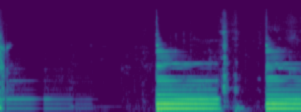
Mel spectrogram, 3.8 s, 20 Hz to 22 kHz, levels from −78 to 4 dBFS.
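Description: A call audio freeze runs from 0.33 s to 0.70 s. The sound stalls and is carried on as a fading buzz for roughly 0.2 s before the audio resumes exactly where it broke off, so nothing is lost but everything after is pushed about 206 ms later. The likely cause is packets held up in transit, leaving the receiver's jitter buffer empty so it stretched the last sound until delivery restarted.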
